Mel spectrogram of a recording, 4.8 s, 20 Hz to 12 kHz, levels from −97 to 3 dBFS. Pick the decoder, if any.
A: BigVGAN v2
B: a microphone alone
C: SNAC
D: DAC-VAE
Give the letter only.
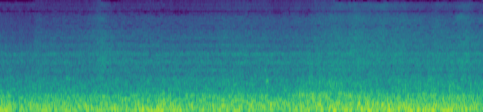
A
